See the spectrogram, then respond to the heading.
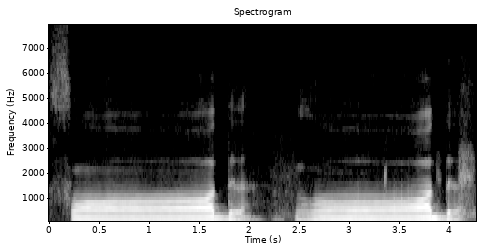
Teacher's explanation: صاد اور غاد جو ہیں، ان دونوں کے آخر میں دال پہ قلقلہ ہوگا۔ جیسے ہم پڑھیں گے صاد غاد، یہ خالی دو حروف ہیں جہاں پر قلقلہ ہوگا، اور کوئی ایک ایسا نہیں ہے جہاں پر قلقلہ ہوگا، خواہ مخواہ میں ہم قلقلہ نہ کریں۔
